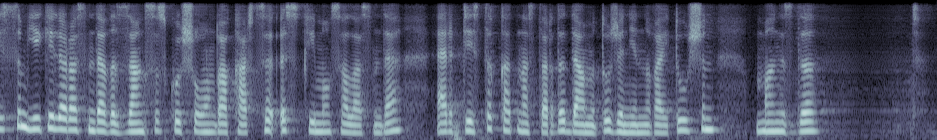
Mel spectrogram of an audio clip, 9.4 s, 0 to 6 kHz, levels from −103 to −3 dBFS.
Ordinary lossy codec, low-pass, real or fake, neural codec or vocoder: none; 5.4 kHz; fake; codec, 16 kHz, about 1 kbps, DyCAST, with the encoder's durations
